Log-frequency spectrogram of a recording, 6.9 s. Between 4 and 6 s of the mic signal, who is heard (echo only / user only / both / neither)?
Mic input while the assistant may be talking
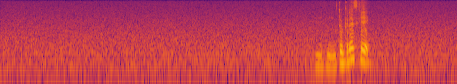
user only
